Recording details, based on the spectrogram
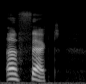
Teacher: Especially in American English, we get very, very lazy with our vowels. We mash everything into what linguists call a schwa, that neutral sound.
